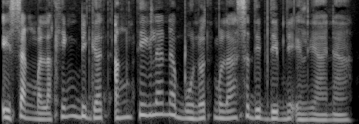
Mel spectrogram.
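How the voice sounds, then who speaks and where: Low-voiced Filipino woman narrating drama. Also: animated, a little fast, mellow, no echo, studio quality. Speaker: story narrator.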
